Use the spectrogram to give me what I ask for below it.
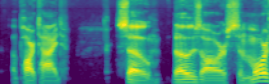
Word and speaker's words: apartheid: just on me but i always say apartheid and it's really apartheid so those are some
